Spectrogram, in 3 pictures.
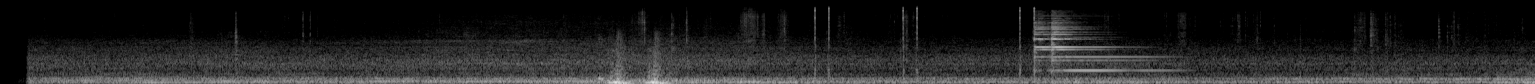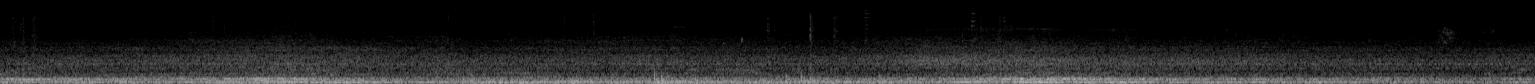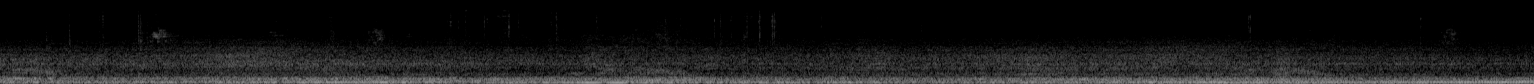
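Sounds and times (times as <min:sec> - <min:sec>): steady low rumble: 0:06.0 - 0:07.4
metallic ring: 0:10.2 - 0:12.0.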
